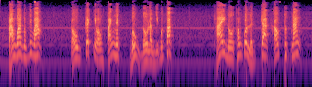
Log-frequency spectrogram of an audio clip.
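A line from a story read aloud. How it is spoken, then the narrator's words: Guards barking. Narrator (Vietnamese): Bọn thị vệ quát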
